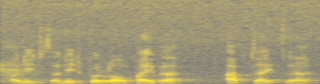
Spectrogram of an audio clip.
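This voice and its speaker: Amid noticeable background noise and audible room echo, a man with an Australian accent speaks at a medium pitch in a monotone, flat way. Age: 60s. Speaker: retired dairy farmer. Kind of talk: conference talk. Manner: halting.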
